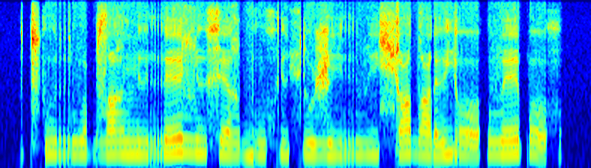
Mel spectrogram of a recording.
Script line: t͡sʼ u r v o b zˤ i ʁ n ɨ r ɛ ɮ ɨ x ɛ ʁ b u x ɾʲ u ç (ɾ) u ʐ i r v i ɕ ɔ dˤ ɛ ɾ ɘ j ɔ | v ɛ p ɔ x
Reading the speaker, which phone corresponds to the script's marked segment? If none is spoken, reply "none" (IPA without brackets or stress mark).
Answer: ɾ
